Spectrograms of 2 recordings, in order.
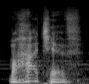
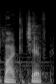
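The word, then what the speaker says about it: Makhachev: the fight between is Islam mahv if you want to say it correctly but it's makev whatever that's what we all say because that's how it looks and we're American and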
